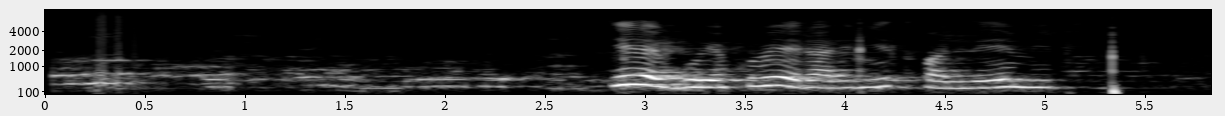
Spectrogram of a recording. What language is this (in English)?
Kinyarwanda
